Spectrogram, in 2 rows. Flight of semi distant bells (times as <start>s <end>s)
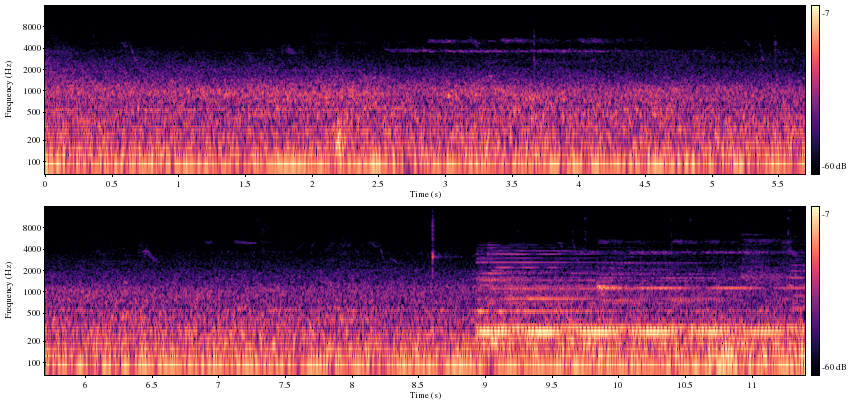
8.9s 11.4s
